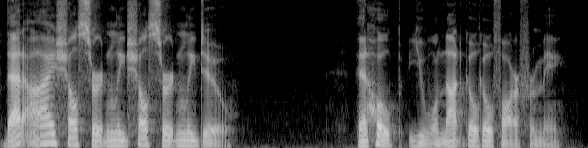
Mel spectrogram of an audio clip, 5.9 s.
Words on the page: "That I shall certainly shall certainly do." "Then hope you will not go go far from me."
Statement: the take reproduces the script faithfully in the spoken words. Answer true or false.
true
